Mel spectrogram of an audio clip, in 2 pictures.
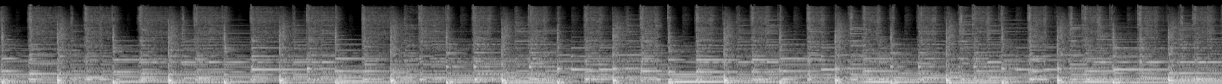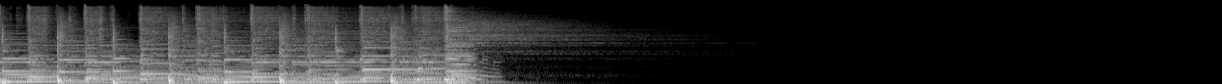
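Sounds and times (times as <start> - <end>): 
backing track: 0.0 - 17.4.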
